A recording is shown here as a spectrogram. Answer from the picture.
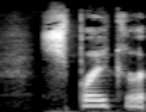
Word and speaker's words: Spreaker: the show is through spreaker spreaker is spelled s-p-r-e-a-k-e-r so like speaker with an r and that is our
